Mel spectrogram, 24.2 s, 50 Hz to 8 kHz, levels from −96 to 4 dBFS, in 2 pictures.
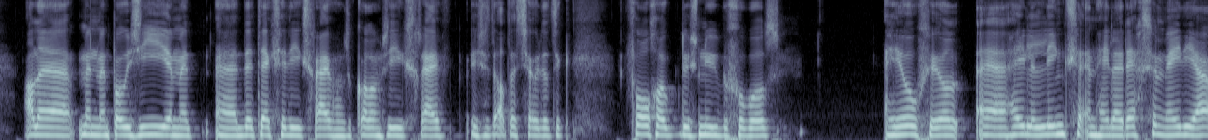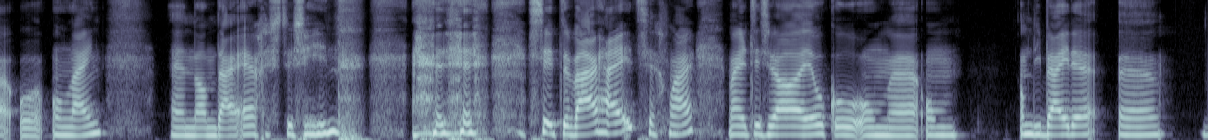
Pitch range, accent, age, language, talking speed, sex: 165-185 Hz, Dutch, 20-39, Dutch, 155 wpm, female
